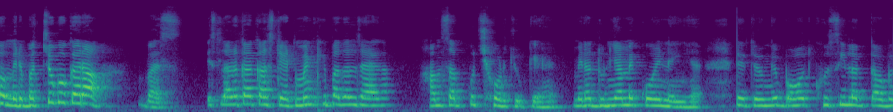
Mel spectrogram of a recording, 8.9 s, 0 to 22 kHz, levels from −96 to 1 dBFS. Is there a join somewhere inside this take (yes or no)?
yes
